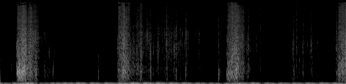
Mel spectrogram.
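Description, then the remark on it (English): Four heavy, crunching footsteps of climbers in nearly foot-deep snow on Mount Hood at night, around 6,000 feet in slightly above freezing temperatures. They are evenly paced about a second apart, each a broad gritty burst. Clear, with no voices. “The snow was nearly a foot deep, and their footsteps created a crunchy rhythm that broke the silence of the night around them.”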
